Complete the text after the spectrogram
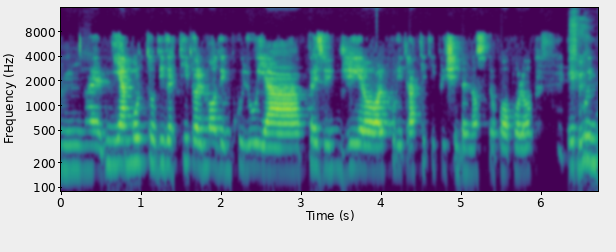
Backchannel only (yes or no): yes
